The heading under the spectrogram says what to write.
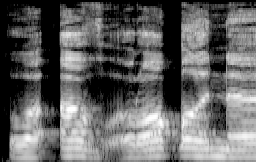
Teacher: آگے قاف ہے، حروف قلقلہ میں سے ہے، ساکن ہے، اس کو ہلا کر پڑھیں گے. وَأَغْرَقْنَا آلَ، حمزہ کڑی زبر آ، لام زبر لا، آلَ.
